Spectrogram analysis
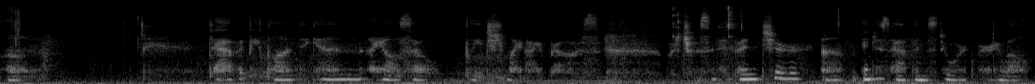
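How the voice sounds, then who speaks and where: A woman whispering breathily in a casual ASMR style, speaking to viewers in a gentle, halting manner. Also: mid-range voice. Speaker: ASMR video creator. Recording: clearly noisy, hissy background.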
